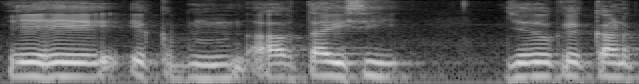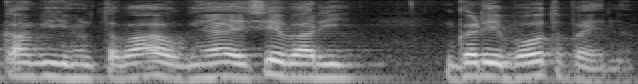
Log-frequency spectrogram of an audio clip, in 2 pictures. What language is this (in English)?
Punjabi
